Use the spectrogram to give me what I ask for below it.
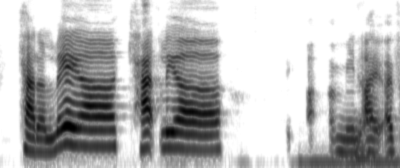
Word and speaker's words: cattleya: Lea is the yeah the way I've I've been saying cat Lea but it sounds better when you say catala yeah it rolls it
